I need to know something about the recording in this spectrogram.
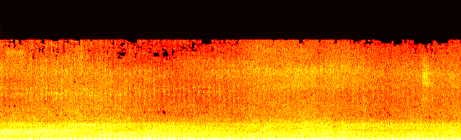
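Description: Car engines hum in slow, heavy traffic close by.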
